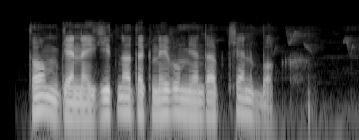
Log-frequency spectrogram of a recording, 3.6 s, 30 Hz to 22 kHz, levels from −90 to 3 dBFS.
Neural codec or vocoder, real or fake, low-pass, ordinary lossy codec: none; real; none; none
